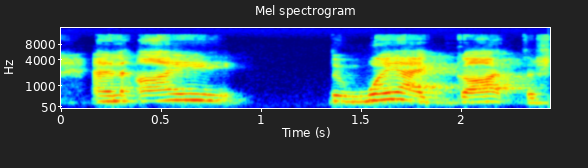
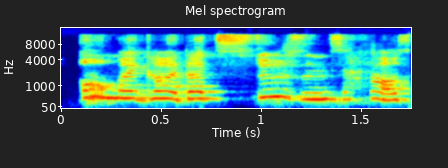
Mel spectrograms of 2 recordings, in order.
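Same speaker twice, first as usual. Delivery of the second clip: acted, breathless, high, excited freaking out; 8 semitones higher than usual. Retelling running up and down the street on the first day: imitating own freaking out. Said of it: "freaking out".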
